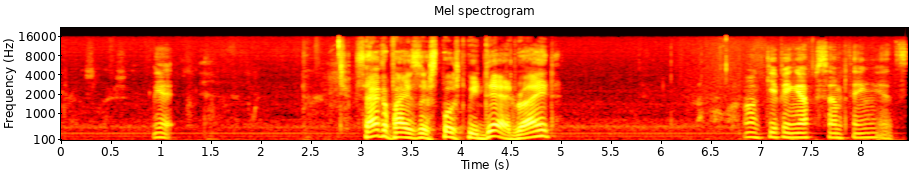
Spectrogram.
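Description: An elderly man speaks calmly and clearly into a microphone, in short phrases with pauses.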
